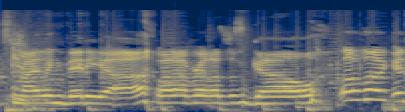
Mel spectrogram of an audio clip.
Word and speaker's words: Vidia: It's pronounced Vidia, not Bidia.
